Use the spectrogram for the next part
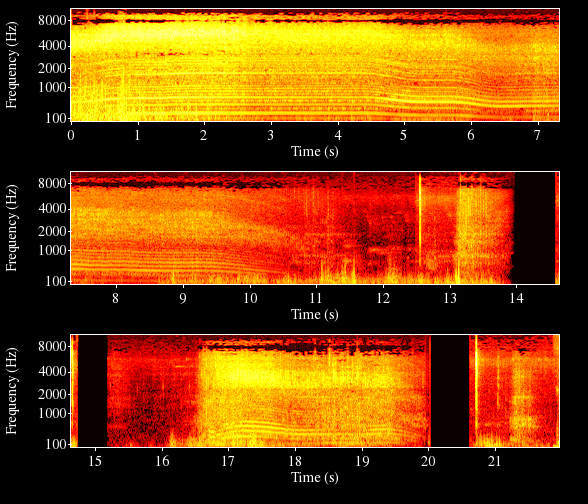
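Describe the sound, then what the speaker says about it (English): A homemade electric lawn mower motor on a triac speed controller whines with a strong harmonic hum that slides down in pitch as it slows. After several clicks and brief silences, it spins back up and winds down again, with no talking. "The motor speed is kept at the set level even after a long period of work."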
